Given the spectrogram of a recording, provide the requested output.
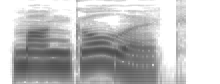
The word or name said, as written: mongolic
